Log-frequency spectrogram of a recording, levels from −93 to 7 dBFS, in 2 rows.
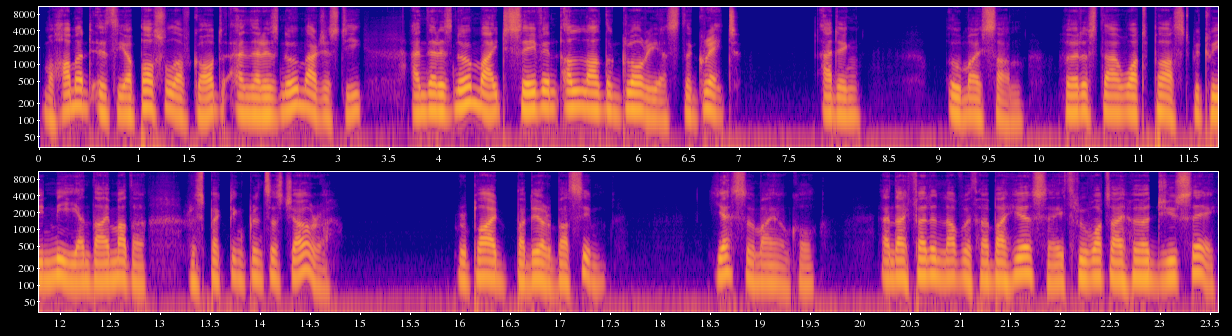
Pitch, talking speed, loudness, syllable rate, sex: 130 Hz, 155 wpm, -17 LUFS, 4.8 syllables/s, male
